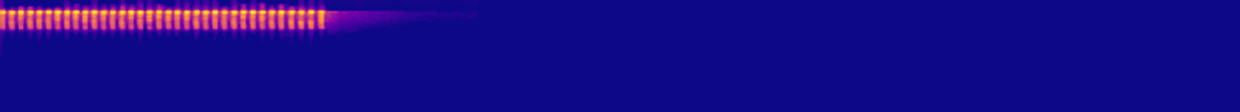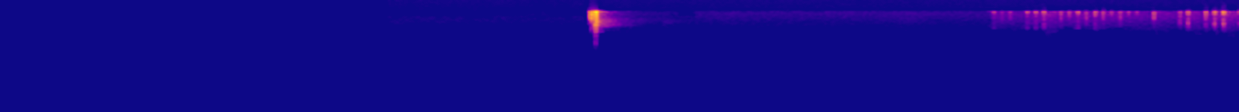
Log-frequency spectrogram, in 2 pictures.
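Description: A katydid gives a dry, high, rasping buzz, then a lone click and a fainter buzz.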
